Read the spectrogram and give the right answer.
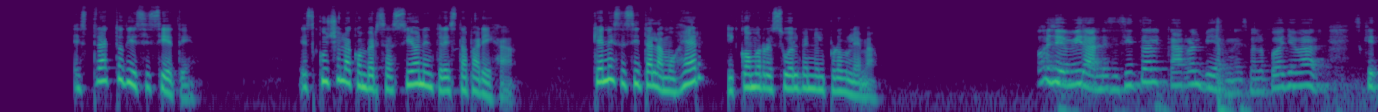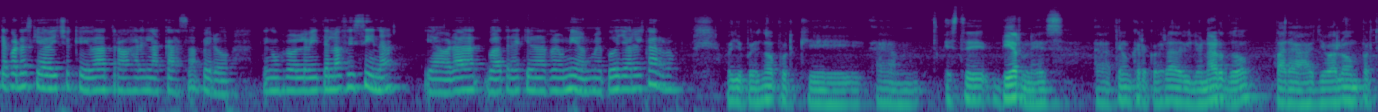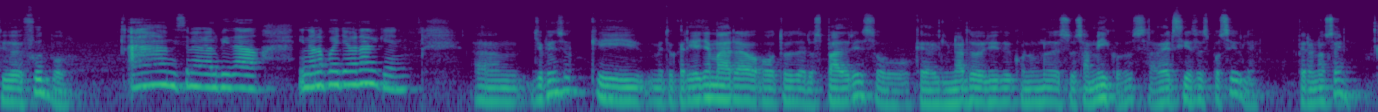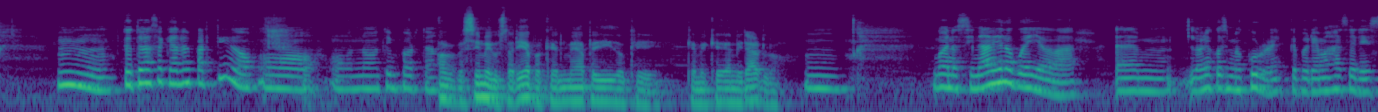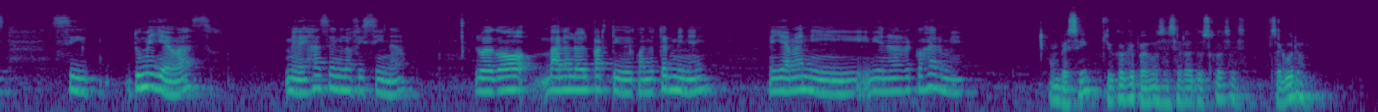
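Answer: Necesita el carro el viernes para una reunión; él la lleva a la oficina, va al partido con David Leonardo y luego la recogen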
